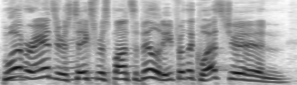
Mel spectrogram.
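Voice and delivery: loud, high quiz host voice; game show announcer. Acted. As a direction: rattle off the rules like a quiz host.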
